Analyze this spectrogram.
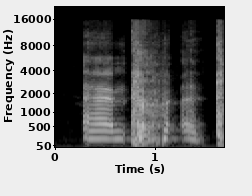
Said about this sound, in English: so good, he's coughing. They're that good. They're that good, but he's coughing. Oh, he's still coughing.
